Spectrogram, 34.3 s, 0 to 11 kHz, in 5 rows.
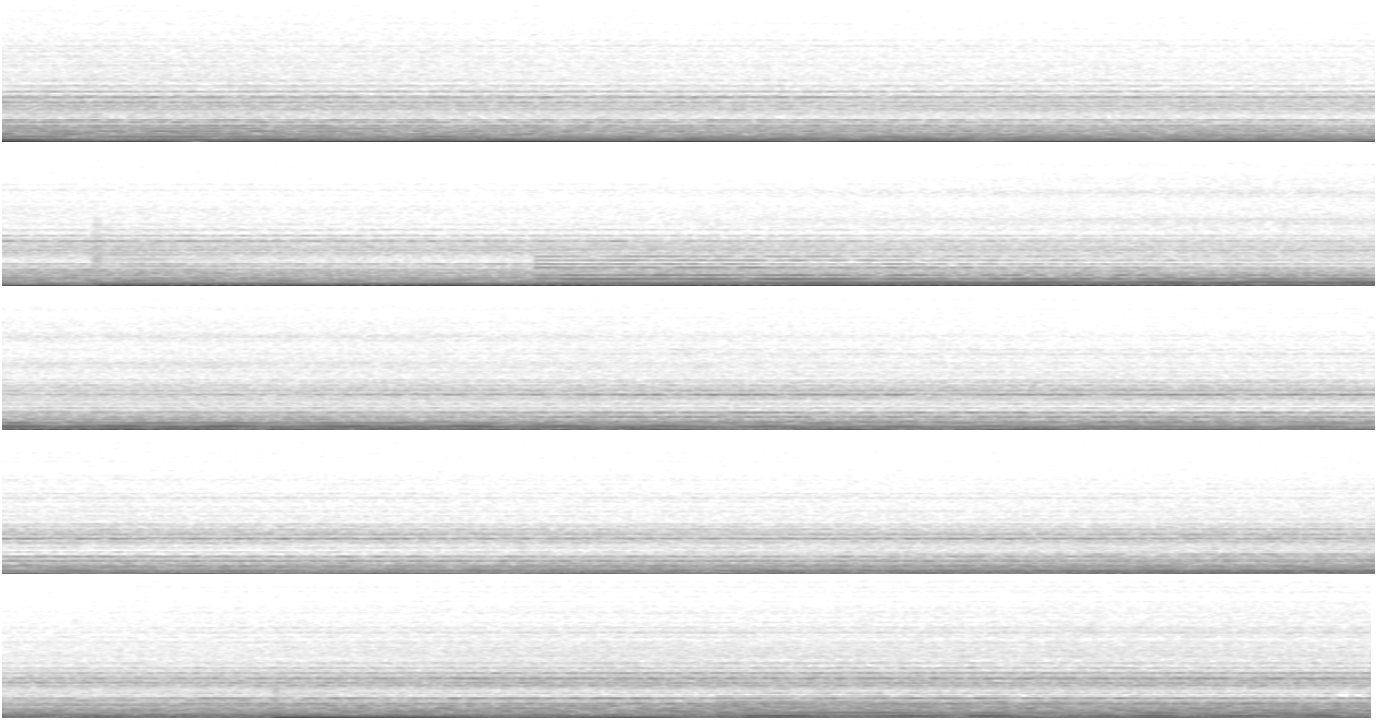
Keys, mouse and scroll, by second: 0.7 scroll down 2, 1.7 click, 5.9 click, 7.0-8.0 scroll down 2, 8.0 click, 12.4 click, 17.7 click, 28.3 click, 30.5 click.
